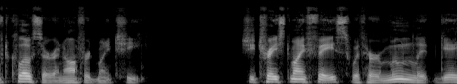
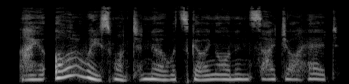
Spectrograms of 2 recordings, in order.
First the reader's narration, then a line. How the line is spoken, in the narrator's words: she whispered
